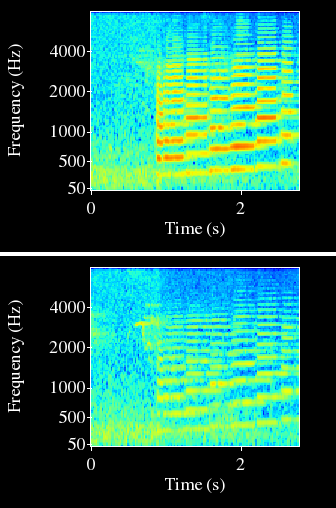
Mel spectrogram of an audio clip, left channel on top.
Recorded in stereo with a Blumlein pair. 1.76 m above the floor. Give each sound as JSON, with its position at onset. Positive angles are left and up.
{"t": 0.9, "sound": "a trumpet", "azimuth_deg": 45, "distance_m": 1.8}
